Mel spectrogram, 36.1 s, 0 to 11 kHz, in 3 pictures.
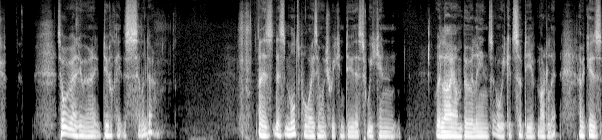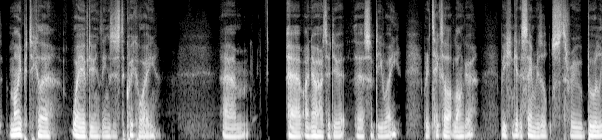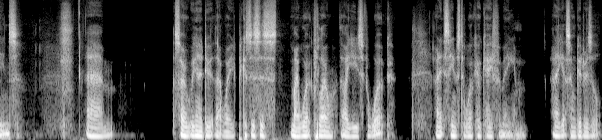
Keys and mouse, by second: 0.3 shift+x, 1.5-2.0 alt+middle drag, 2.1-2.4 alt+right drag, 3.3-5.9 drag, 35.1 click, 35.7-36.1 drag.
